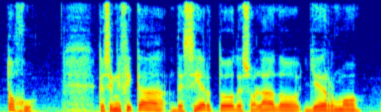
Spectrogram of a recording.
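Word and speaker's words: תֹּהוּ: La palabra desordenada en hebreo es tohu, T-O con acento en la O, J-U, tohu, que significa desierto, desolado, yermo, desordenado.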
